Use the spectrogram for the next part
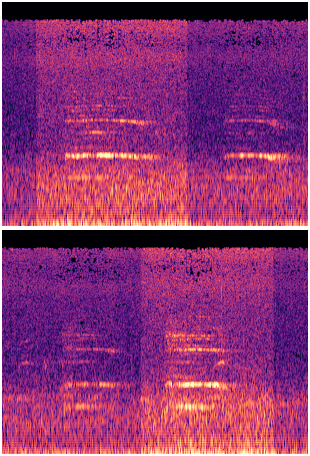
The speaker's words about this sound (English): Urban foxes are doing fairly well in our neighbourhood, and on winter nights, the vixens sometimes announce their visits from the path at the end of the garden.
